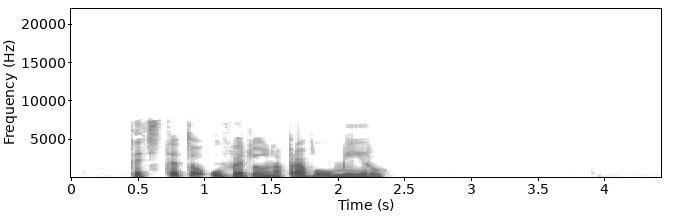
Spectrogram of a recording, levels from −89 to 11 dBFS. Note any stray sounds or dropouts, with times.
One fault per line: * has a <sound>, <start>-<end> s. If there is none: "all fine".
all fine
